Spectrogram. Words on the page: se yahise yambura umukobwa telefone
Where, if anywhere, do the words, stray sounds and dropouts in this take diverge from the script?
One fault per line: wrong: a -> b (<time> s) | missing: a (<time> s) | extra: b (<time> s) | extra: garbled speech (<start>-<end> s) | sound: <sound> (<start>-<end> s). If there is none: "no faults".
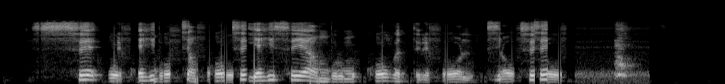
extra: garbled speech (1.1-2.5 s)
extra: garbled speech (4.8-5.7 s)
sound: bark (6.1-6.4 s)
